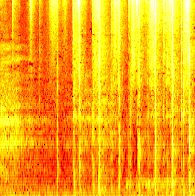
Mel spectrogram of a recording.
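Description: Tarot cards are shuffled close by in a crisp, rapid series of riffling slaps and flicks that come in uneven bursts, growing busier toward the end, with no talking.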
